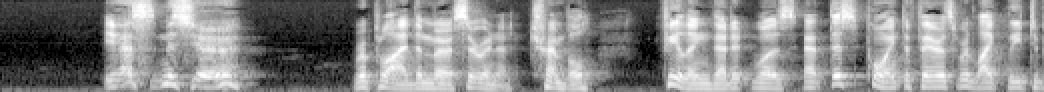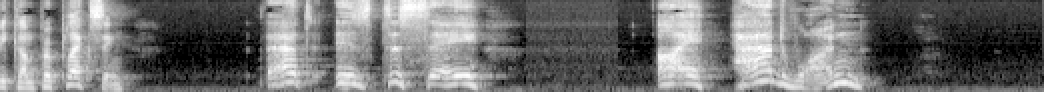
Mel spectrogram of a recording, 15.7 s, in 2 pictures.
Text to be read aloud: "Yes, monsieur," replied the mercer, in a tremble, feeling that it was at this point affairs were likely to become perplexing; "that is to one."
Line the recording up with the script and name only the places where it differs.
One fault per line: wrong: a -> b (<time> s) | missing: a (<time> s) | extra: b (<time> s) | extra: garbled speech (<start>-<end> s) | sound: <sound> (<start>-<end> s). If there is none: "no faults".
extra: say I had (10.9 s)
